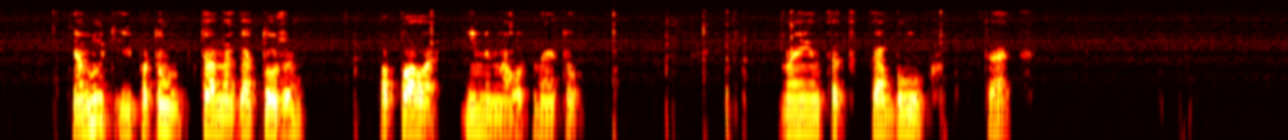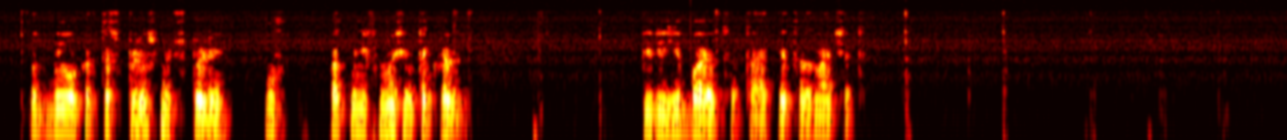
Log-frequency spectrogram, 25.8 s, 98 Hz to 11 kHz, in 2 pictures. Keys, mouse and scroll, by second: 0.9-4.8 drag, 5.4-6.4 drag, 7.5 shift+middle click, 8.1-9.8 middle drag, 12.0-13.4 middle drag, 16.8 f, 18.4 middle click, 20.4-22.3 drag, 23.2-24.2 drag, 24.7 middle click.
